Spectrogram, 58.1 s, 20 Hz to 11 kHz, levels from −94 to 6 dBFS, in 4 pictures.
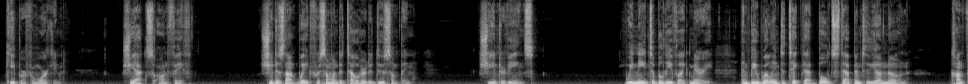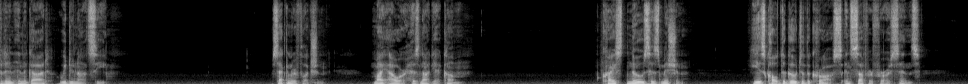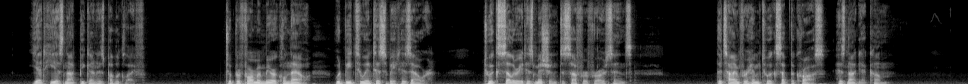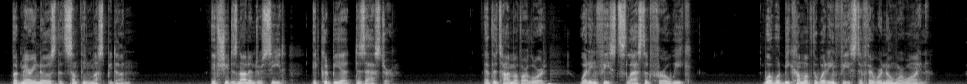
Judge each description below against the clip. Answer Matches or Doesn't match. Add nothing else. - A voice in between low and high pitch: Doesn't match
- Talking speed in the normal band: Matches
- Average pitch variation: Doesn't match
